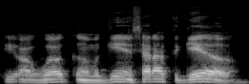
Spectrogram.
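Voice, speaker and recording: A man with a fairly low, steady voice hosts live auditions at a normal speed. He is casual, encouraging and reassuring, supporting the performers.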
